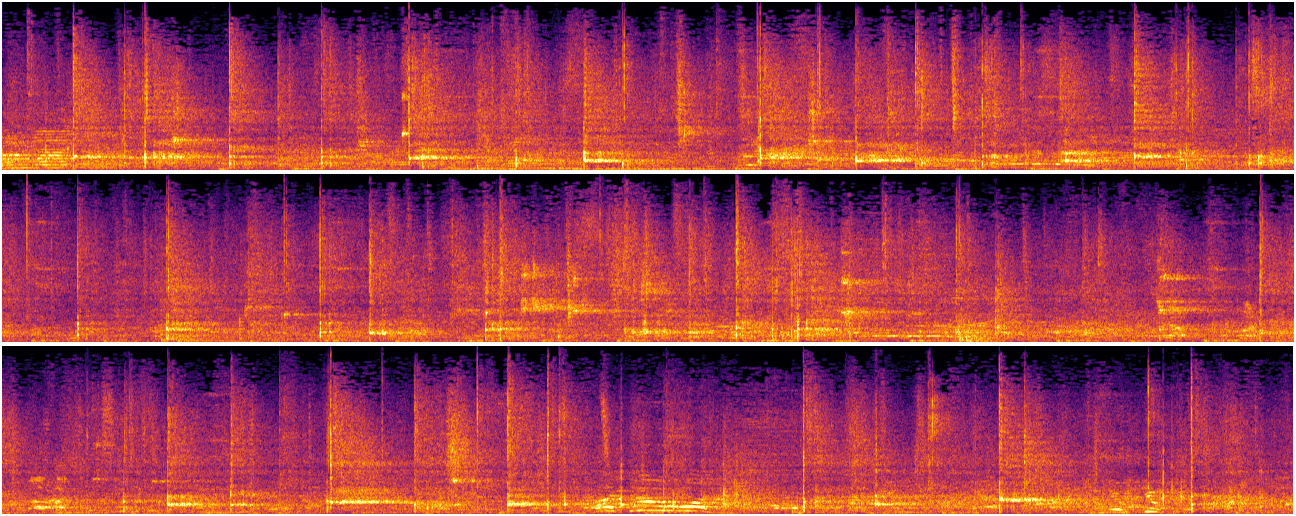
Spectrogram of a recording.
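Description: Paddles hit a plastic ball with sharp pops in a large echoing hall.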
